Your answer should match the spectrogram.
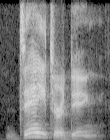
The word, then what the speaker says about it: Deterding: Hoe zou je dit uitspreken? Deterding. – Deterding. Een Nederlandse meneer, die heette Deterding.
